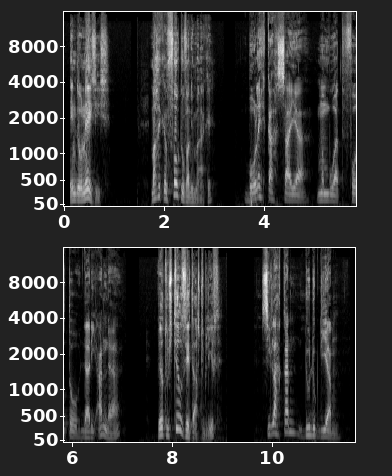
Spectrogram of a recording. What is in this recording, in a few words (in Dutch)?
indonesisch; Mag ik een foto van u maken?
